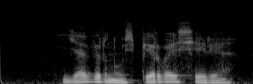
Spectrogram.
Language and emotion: Russian, neutral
